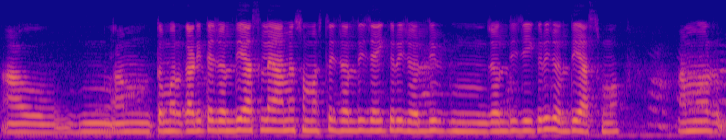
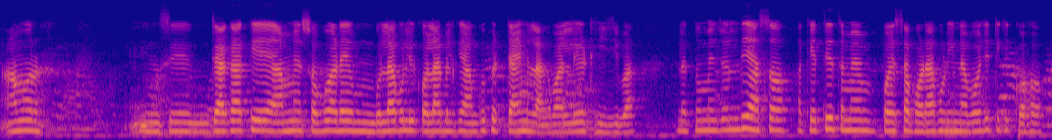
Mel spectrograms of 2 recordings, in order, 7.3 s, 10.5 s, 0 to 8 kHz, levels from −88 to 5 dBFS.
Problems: constant background noise, continuous background conversations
